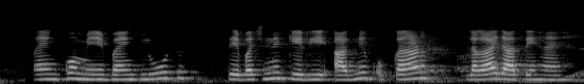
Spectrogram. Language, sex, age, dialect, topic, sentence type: Hindi, female, 18-24, Kanauji Braj Bhasha, banking, statement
